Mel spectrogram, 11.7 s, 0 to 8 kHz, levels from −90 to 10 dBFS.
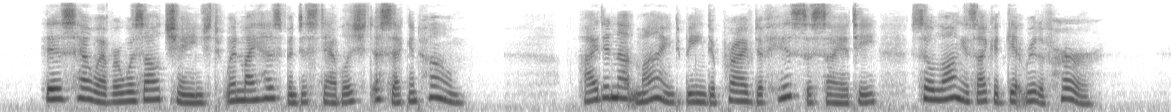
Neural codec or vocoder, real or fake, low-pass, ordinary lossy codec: none; real; 7.2 kHz; AAC, 32 kbps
